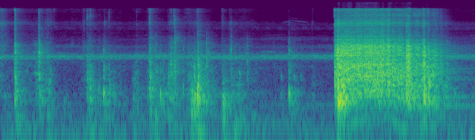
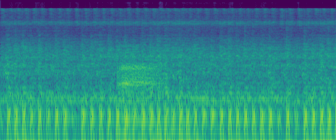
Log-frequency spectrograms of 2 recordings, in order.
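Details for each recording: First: Honda Beat carbureted scooter, cranked on electric starter during stator wire repair: three roughly one-second starter bursts whir and stop without catching. No spark from broken stator wires; spark returns once the wires are spliced. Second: Honda Beat carburetted scooter that had stalled with no spark, started on the old spark plug after the yellow and blue-yellow coil wiring fault was found: it fires up and settles into an even, steady putter, a normal healthy idle.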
